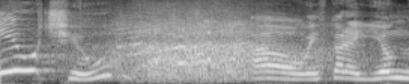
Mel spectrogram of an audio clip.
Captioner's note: audience laughing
